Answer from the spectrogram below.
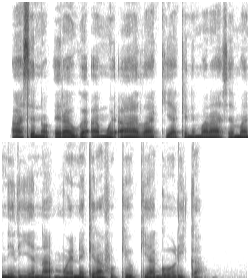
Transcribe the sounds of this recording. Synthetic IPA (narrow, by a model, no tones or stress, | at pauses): asɛnɔʔɛɾauɣaʔamwɛʔaðakiakenemaɾaːsɛmaneɾiɛnamwɛnɛkeɾafukeukeaɣoɾika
